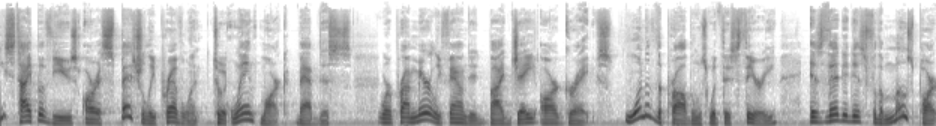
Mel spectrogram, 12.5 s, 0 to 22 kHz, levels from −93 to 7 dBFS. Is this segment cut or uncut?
cut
